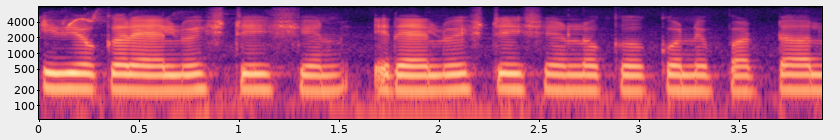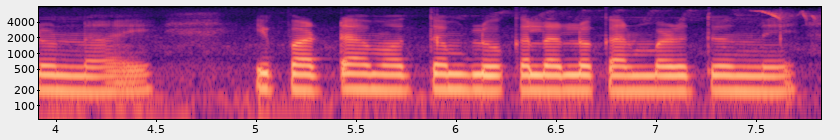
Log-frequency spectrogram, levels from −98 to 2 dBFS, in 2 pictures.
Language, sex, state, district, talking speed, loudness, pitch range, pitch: Telugu, female, Telangana, Mahabubabad, 130 wpm, -15 LUFS, 190-200 Hz, 195 Hz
